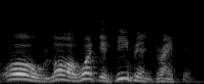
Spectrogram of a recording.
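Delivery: low, soft, muttered mock aside; hushed imitation of a doubtful audience. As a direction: quietly voice the baffled listener. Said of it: "Y'all like".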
